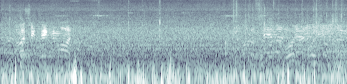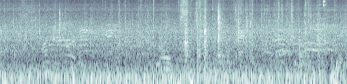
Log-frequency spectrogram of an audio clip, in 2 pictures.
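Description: Faint voices of players and spectators calling out across an open field, over a steady low rumble of wind buffeting the microphone, with a few light knocks about eight seconds in.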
